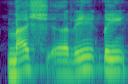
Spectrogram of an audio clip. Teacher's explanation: قاف حروف مستعلیہ سے، 2 نقطوں والا قاف، تو اس کو ہم نے موٹا پڑھنا ہے۔ رب المشرق، رب المشرق والمغرب، لام ساکن ہے، لام کو جنبش نہیں دینی، قلقلہ نہیں کرنا۔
